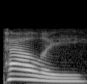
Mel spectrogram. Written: pally

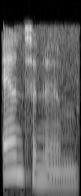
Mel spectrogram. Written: antonym

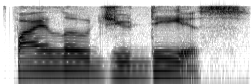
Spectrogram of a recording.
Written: Philo Judaeus

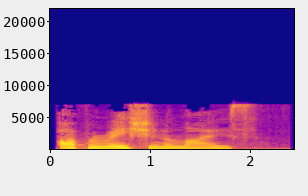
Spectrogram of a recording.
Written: operationalize

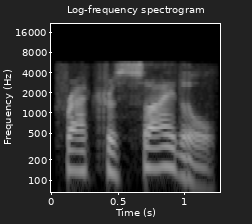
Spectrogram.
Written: fratricidal

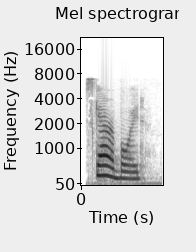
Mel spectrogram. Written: scaraboid

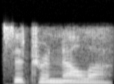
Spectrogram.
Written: citronella

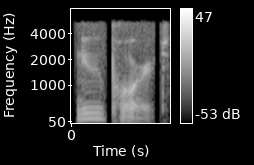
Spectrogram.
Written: Newport

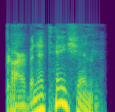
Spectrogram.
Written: carbonatation

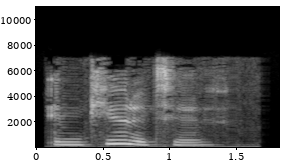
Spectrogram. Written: impunitive

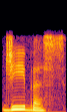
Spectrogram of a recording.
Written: Jebus

